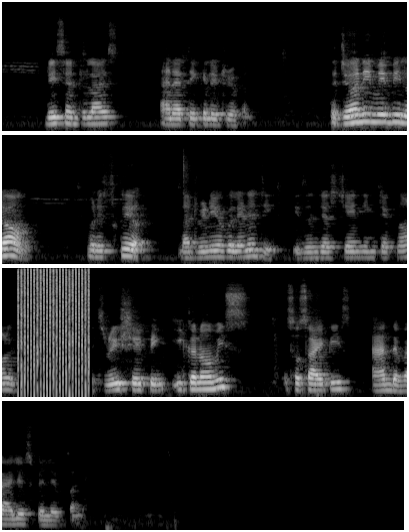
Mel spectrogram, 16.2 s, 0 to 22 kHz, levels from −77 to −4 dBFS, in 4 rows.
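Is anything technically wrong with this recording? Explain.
Yes. Right after "energy isn't just changing", from 8.26 to 9.00 s, the speech becomes loud, chattering static: a compressed stream played as audio, likely undecoded AC-3. Each frame plays as a 5.33 ms noise burst then silence, repeating 31.25 times a second.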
